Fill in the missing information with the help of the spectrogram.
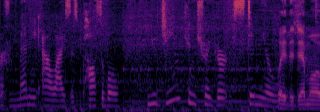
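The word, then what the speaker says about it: Yujin: j i n but it's pronounced Eugene like Eugene from Hey Arnold that's crazy with like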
